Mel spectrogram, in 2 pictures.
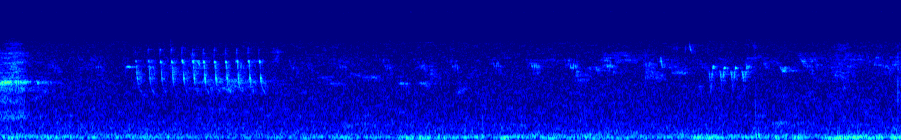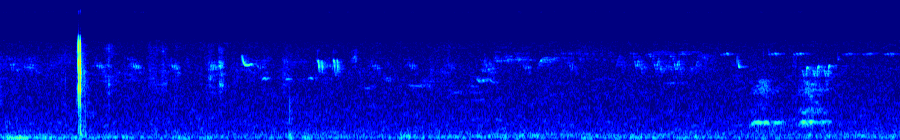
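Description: Faint songbird chirps and calls, with a short rapid trill about a second and a half in. A single sharp click comes near the middle and is the loudest sound.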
